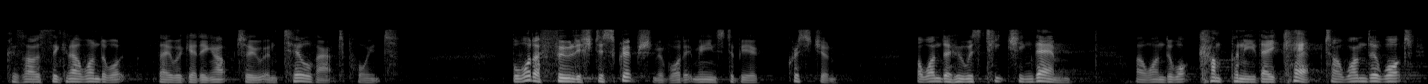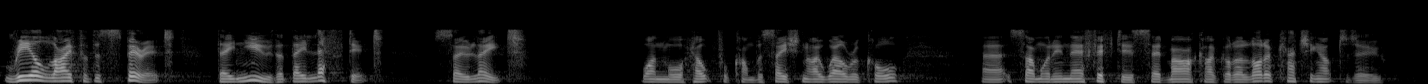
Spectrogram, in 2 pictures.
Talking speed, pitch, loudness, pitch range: 165 wpm, 125 Hz, -34 LUFS, 115-140 Hz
